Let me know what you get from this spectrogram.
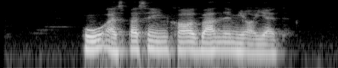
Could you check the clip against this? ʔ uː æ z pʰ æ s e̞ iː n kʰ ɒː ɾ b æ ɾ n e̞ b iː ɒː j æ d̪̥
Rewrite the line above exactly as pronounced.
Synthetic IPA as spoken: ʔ uː æ z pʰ æ s e̞ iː n kʰ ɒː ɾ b æ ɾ n e̞ m iː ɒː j æ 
